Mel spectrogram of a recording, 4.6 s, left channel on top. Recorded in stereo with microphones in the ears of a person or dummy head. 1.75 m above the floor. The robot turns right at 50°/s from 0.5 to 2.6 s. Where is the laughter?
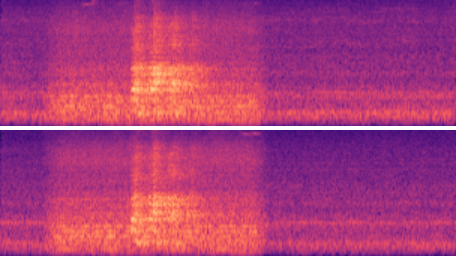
25° right (ahead or behind), 0.8 m; by 2.0 s 60° right (ahead or behind), 0.8 m.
